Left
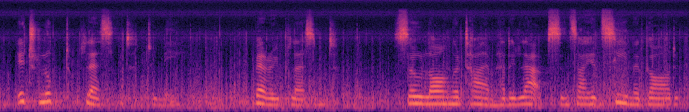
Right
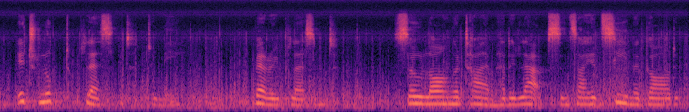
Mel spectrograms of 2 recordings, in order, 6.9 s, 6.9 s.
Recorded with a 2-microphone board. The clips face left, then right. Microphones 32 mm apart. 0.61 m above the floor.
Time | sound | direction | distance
0.2 | a woman speaking | 5° left (ahead or behind) | 0.6 m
